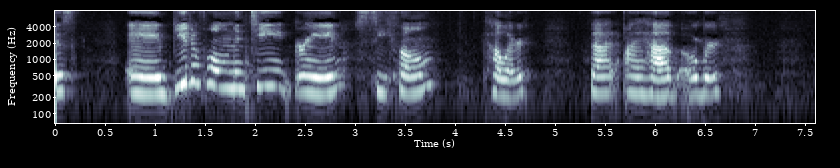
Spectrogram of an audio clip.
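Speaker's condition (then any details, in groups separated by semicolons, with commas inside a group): Cerebral palsy, spastic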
